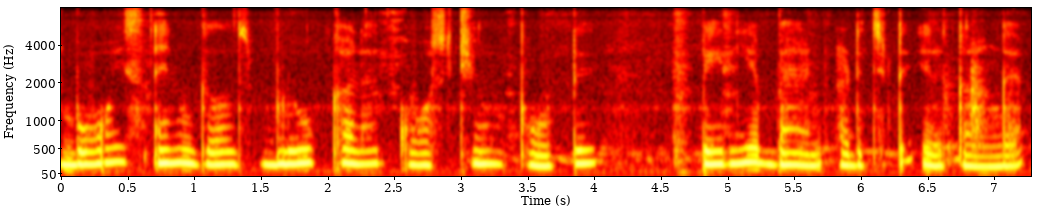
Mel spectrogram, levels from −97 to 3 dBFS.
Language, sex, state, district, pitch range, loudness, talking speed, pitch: Tamil, female, Tamil Nadu, Nilgiris, 205-235 Hz, -15 LUFS, 90 wpm, 220 Hz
